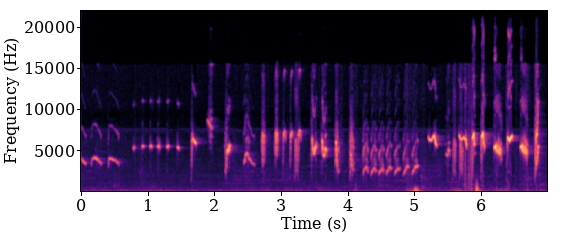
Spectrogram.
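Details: Flowerpecker of Indonesian gardens, a mistletoe-fruit eater, in full song: looping whistled chirps, a rapid level trill, then dense high ticks and squeaky phrases, loud and busy throughout, with a couple of low thumps.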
